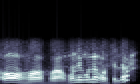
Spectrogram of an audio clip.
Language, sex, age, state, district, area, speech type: Assamese, male, 18-30, Assam, Lakhimpur, rural, conversation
